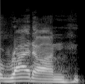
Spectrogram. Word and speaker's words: Righton: So Ride On, everybody mispronounces it, but once they get it, they realize how many times you say Ride On every day. So it's a take on kind of that, you know, R-I-G-H-T-O-N.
